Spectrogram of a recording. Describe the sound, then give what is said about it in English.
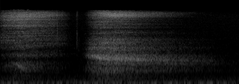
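One slow breath, drawn in through the nose with a soft airy hiss, then let out through the mouth in a longer, louder breathy exhale that gradually fades, with no talk. “You can just breathe in through your nose and out through your mouth. Breathe in through your nose and out through your mouth.”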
